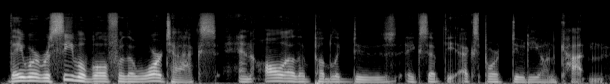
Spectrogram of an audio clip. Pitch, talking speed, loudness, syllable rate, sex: 130 Hz, 175 wpm, -22 LUFS, 5.0 syllables/s, male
